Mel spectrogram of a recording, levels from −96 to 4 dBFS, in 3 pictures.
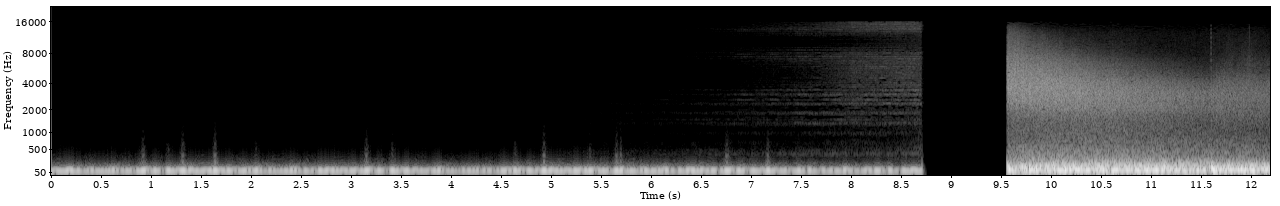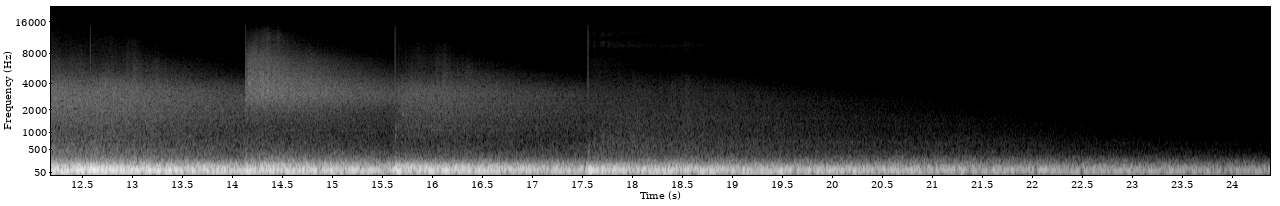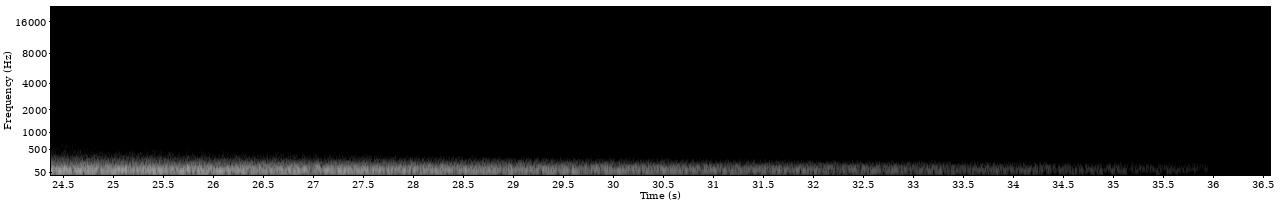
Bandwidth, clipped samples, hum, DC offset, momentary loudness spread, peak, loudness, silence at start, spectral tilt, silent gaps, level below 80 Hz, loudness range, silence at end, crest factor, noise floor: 8.4 kHz; under 0.1%; none; under 0.1%; 21 LU; 0 dBFS; -20 LUFS; 0 s; -6.5 dB/octave; 8.75-9.56 s; -24 dBFS; 20 LU; 10.5 s; 20 dB; -87 dBFS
